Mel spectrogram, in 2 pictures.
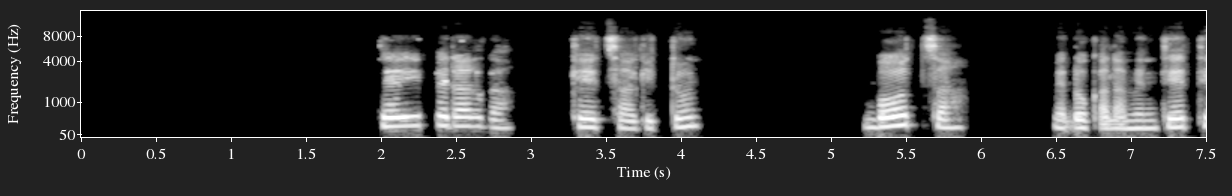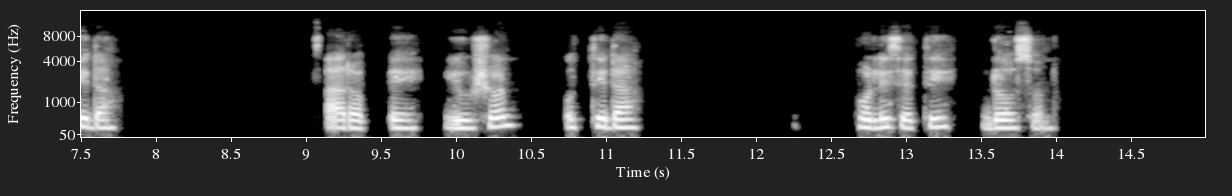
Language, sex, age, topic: Gamo, female, 25-35, government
